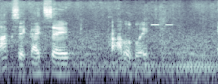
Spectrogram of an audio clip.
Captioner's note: ominous music; cash register beeping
